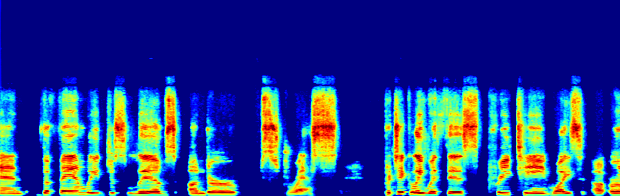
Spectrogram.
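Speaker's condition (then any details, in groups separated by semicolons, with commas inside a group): No condition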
